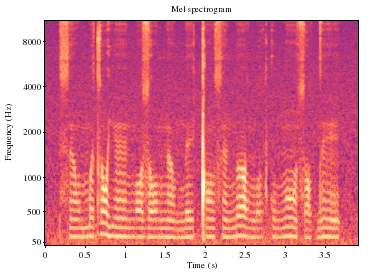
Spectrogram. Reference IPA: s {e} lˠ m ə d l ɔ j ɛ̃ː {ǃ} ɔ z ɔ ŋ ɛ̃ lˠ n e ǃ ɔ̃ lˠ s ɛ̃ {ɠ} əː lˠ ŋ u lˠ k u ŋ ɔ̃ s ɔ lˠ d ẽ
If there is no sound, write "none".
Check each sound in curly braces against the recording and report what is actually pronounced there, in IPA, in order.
ẽ, ŋ, ŋ

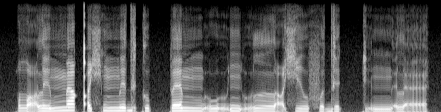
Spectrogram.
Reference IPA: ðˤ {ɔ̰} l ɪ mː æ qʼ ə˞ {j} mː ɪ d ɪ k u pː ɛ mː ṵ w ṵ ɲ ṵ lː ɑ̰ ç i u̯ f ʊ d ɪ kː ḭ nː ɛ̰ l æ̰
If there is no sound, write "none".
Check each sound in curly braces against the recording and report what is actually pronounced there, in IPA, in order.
ɑ̰, ç

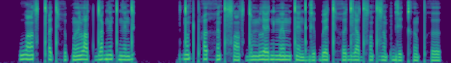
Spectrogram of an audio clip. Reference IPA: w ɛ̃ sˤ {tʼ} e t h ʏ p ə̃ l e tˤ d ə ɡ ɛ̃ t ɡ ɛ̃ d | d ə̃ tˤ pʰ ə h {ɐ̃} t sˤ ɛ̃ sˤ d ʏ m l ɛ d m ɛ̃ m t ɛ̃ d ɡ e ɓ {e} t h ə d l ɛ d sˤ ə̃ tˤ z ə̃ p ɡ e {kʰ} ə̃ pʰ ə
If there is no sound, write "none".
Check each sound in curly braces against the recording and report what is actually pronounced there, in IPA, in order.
tʼ, ə̃, ɛ, kʰ

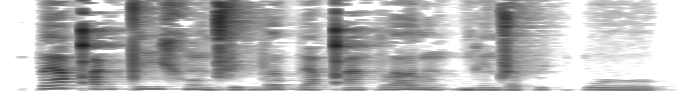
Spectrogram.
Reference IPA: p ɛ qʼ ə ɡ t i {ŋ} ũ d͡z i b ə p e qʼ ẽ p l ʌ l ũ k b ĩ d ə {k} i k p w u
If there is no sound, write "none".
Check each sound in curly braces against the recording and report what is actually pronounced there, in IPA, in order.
x, p

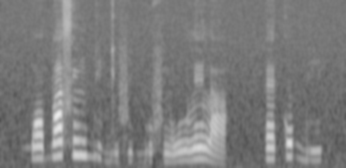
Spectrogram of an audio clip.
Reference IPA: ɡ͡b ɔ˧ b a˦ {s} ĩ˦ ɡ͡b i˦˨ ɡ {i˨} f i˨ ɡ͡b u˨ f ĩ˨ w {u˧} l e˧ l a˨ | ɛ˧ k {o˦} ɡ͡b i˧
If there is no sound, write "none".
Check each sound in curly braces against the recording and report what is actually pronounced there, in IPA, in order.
s, i˨, u˧, o˦

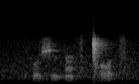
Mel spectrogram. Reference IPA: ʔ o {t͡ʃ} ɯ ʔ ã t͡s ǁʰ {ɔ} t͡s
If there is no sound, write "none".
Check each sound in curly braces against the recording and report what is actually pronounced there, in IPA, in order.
ʃ, ɔ

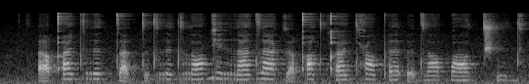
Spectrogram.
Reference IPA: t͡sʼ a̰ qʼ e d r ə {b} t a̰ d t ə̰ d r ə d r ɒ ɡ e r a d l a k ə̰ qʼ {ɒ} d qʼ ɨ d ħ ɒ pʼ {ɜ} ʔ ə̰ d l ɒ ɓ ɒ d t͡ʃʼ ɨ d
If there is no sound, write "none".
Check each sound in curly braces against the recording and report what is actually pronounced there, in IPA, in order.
d, ɒ, ɜ

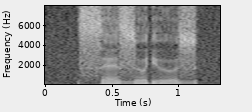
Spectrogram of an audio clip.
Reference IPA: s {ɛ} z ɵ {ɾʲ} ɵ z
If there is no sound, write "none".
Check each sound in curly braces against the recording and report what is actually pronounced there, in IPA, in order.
ɛ, ɾʲ

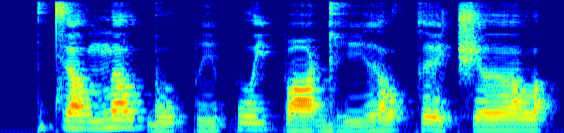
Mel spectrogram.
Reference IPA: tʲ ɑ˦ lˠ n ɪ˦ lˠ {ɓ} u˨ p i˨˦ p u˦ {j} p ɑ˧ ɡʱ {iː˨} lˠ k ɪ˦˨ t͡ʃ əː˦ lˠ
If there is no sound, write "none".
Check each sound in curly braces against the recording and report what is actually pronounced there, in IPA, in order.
ɓ, j, iː˨˦

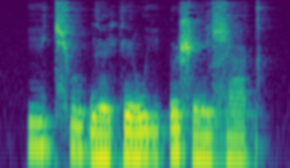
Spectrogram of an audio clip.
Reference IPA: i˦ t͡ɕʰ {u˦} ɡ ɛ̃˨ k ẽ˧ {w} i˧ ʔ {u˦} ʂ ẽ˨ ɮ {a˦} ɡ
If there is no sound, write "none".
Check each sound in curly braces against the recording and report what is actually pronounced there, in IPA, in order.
u˦, w, ɯ˦, a˨

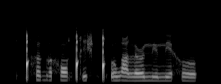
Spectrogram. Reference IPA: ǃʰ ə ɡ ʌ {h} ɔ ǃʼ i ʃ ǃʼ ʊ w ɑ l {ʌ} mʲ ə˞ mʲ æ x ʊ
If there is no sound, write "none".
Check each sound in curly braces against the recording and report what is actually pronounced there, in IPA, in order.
x, ə˞

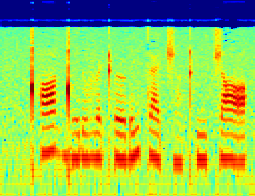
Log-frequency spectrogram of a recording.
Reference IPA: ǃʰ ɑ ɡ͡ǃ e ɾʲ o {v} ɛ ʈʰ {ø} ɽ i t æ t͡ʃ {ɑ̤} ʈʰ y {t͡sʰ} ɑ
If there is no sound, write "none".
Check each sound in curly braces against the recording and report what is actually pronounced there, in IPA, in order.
v, ø, ɑ̤, t͡ʃ

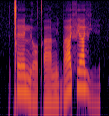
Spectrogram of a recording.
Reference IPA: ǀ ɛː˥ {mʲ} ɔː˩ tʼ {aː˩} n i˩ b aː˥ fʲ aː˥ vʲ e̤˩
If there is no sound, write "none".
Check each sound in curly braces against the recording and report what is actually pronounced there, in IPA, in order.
mʲ, aː˩

